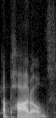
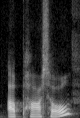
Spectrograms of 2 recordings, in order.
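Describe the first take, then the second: First: The T in 'part' is a soft flap. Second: The T in 'part' is a crisp, true T. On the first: "you can say a part of" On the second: "Instead of a part of"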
